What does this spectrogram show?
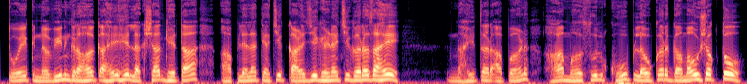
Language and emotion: Marathi, fearful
